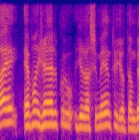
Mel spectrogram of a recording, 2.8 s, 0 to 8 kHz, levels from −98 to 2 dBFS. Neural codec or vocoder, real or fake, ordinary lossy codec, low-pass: codec, 16 kHz, 0.8 kbps, ZipCodec; fake; Opus, 64 kbps; 7.2 kHz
